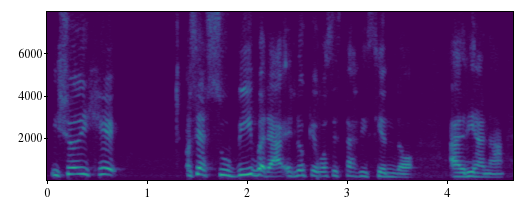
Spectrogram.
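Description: A woman's voice: mid-range voice, lively intonation, moderate pace, no room sound. Chatty woman, dry sound. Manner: chatty, mixes in English words. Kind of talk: casual chat.

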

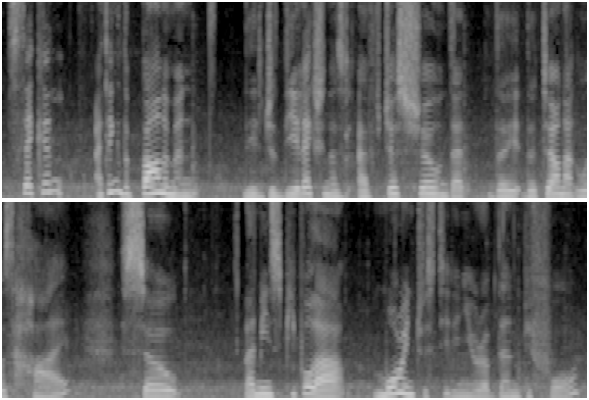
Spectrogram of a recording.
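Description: A woman's voice: fairly high pitch, unhurried, a little hiss or hum. A woman journalist with a French accent, answering interview questions in English with frequent restarts and hesitations. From France. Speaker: radio journalist.

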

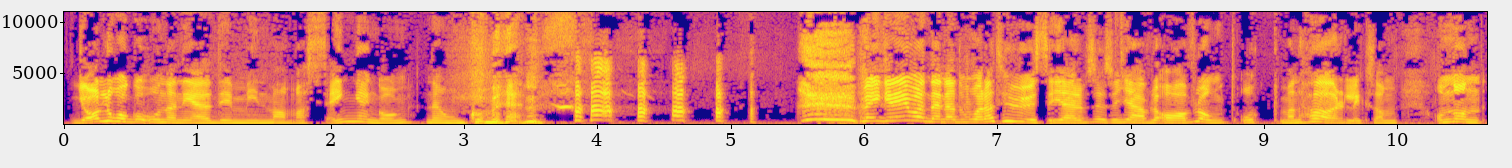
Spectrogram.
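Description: Lively young Swedish woman telling stories. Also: a little high. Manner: animated storyteller, acts out quotes. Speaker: podcast co-host. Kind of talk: casual chat.

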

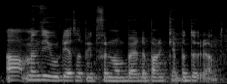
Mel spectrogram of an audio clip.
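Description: A young woman co-hosting a casual podcast, telling an animated story, acting out quotes, laughing often and swearing freely. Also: on the low side. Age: young adult. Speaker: podcast co-host.

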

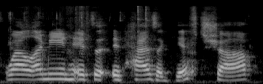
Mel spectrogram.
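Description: A woman's voice: on the high side, steady tone, a little slow, a crowd in the background. A woman playing a tabletop role-playing game and chatting casually as she takes her turns.

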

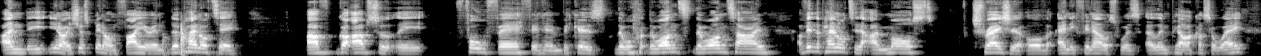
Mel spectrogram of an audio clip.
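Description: A man's voice: fairly high pitch, normal speed. A man guest on a football podcast, talking enthusiastically and rambling a little. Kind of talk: casual football podcast chat.

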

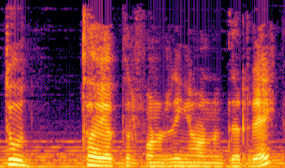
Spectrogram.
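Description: A young woman telling a story in casual chat, animated and mixing in English phrases. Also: low voice, music in the background.

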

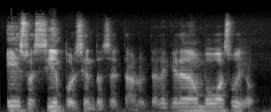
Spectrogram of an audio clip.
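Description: A man, a new father chatting casually on a podcast, blunt and animated. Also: medium pitch, racing. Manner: animated, blunt, mixes quoted voices into his stories. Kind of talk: casual chat.

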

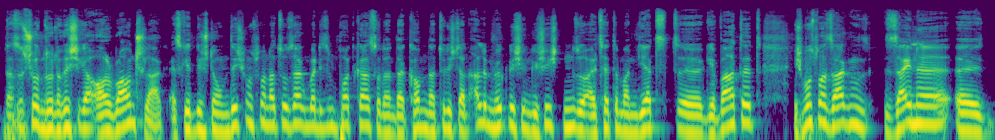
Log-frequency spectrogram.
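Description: Fast-talking man hosting a podcast. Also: a little high, darkish tone. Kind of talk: casual podcast chat.

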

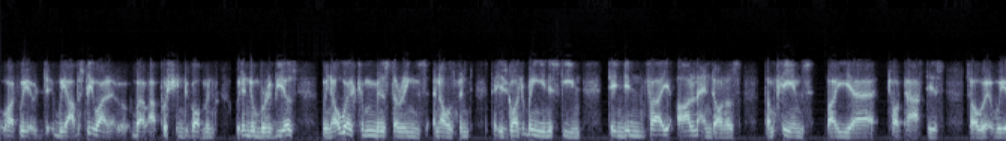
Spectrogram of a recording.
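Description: A man's voice: low voice, breathy edge, dry recording. A man from Kerry with a west of Ireland accent, giving a radio interview in a hesitant, stop-start way. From County Kerry, Ireland. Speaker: farmers' association representative, radio guest. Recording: tinny narrow phone line.

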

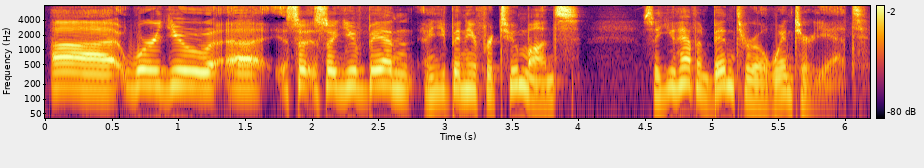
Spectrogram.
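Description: A man's voice: on the high side, normal speed, warm tone, dry recording. A middle-aged man hosting a podcast interview, friendly and chatty with many restarts. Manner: friendly, stumbling restarts, chuckles. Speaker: podcast host. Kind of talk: casual interview.

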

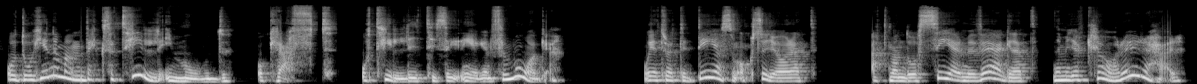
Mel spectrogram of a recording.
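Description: A woman co-hosting a casual podcast, telling lively anecdotes and acting out voices. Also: lowish voice. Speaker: podcast co-host.

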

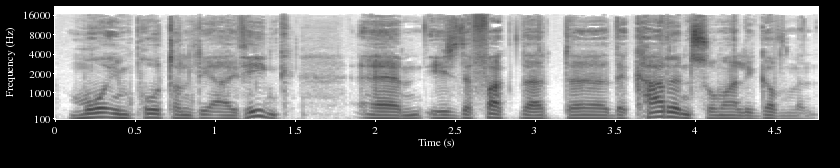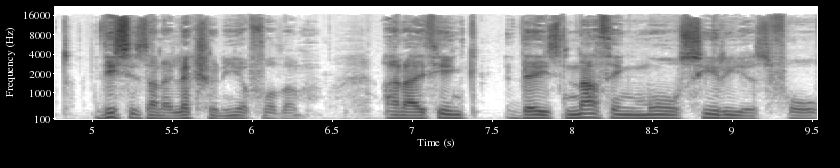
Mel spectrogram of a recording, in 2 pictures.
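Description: A man with an East African accent, speaking as an analyst in an interview, deliberately, often repeating words as he thinks. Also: mid-range voice, darkish tone, no echo. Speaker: expert analyst being interviewed. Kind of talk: spoken political analysis.

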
